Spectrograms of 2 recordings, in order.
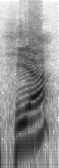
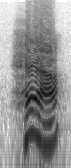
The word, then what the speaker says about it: hair: Then number 19 is hair, not here. It is hair, fair, not fear. If for example somebody, you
